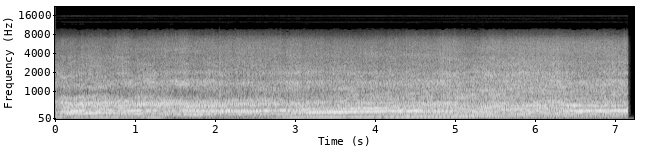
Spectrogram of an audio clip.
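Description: Pickup truck engine held at high revs during a burnout, its pitch wavering, over the loud hiss of the rear tyres spinning against the pavement.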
